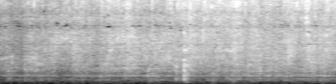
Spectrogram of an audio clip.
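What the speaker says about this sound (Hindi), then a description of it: "तो अब इसे हमने फ्राई करना है।" Chicken mince fries in a pan with a dense, steady sizzle and crackle, and a spoon stirs it now and then, close up with no talking.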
